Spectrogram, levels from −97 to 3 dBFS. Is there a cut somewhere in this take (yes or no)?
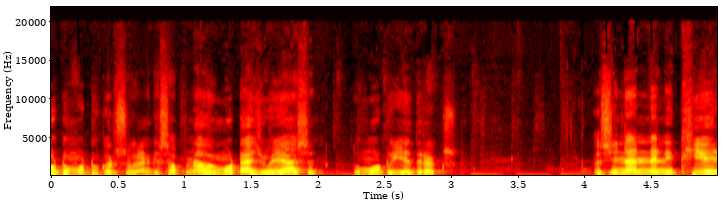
no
